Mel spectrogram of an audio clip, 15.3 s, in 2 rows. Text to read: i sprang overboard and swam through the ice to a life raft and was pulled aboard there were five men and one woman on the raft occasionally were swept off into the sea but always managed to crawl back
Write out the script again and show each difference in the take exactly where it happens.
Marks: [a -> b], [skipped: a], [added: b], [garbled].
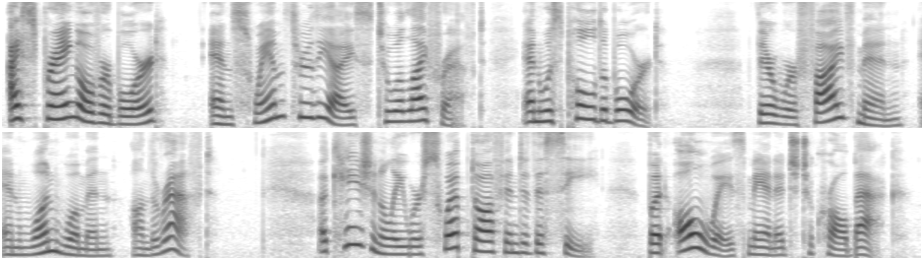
i sprang overboard and swam through the ice to a life raft and was pulled aboard there were five men and one woman on the raft occasionally were swept off into the sea but always managed to crawl back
